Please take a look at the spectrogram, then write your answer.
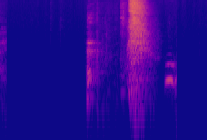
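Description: A single sharp sneeze bursts out after a short breathy intake, followed by a brief vocal sound; otherwise quiet.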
